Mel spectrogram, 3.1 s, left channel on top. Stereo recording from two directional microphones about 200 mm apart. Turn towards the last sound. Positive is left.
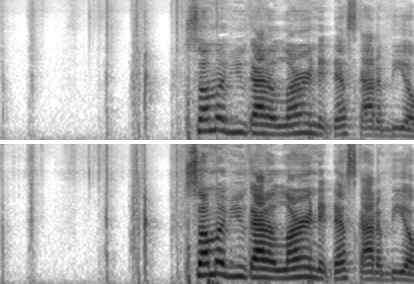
turn(degrees=-30)  # may be behind; listen again after turning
